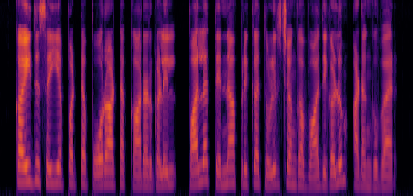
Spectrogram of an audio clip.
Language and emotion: Tamil, neutral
